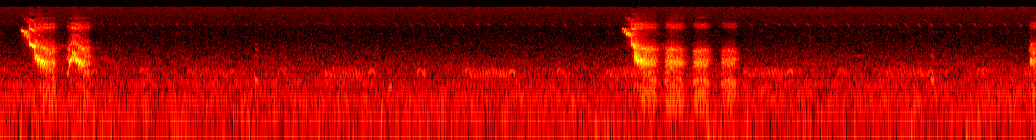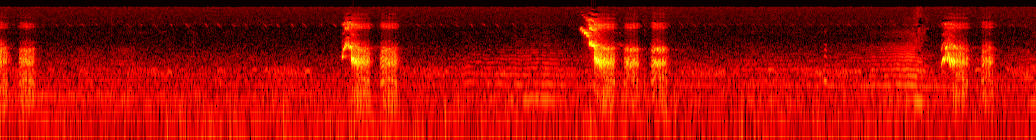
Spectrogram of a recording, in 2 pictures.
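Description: A banded mongoose gives short, harsh, raspy bursts of calls, spaced several seconds apart.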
